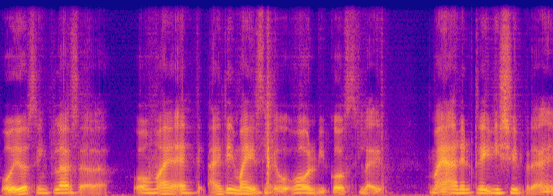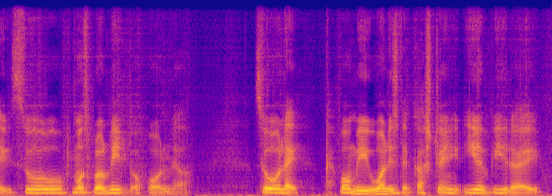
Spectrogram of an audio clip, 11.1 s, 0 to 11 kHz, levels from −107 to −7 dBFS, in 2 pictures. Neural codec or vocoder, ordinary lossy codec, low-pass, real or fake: autoencoder, 22.05 kHz, a latent of 192 numbers a frame, VITS, trained on many speakers; none; none; fake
